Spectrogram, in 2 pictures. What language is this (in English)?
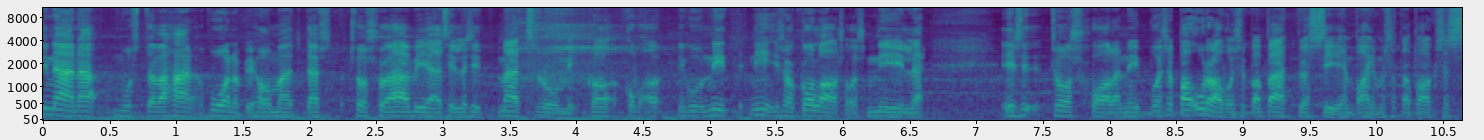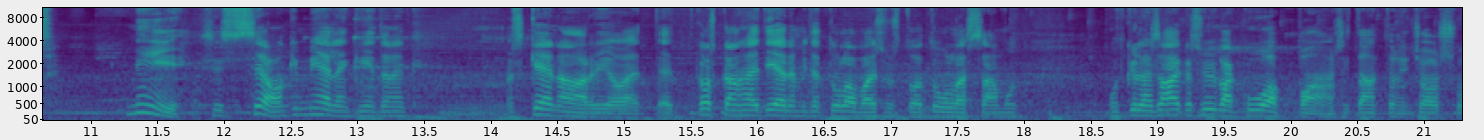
Finnish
